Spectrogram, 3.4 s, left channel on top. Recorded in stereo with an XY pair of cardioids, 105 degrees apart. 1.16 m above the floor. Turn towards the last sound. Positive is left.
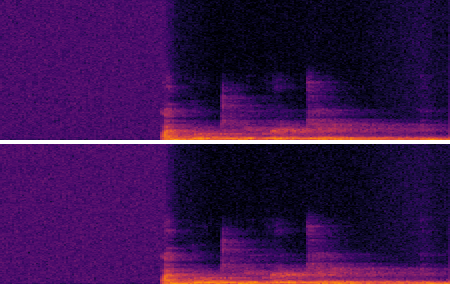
turn(degrees=5)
